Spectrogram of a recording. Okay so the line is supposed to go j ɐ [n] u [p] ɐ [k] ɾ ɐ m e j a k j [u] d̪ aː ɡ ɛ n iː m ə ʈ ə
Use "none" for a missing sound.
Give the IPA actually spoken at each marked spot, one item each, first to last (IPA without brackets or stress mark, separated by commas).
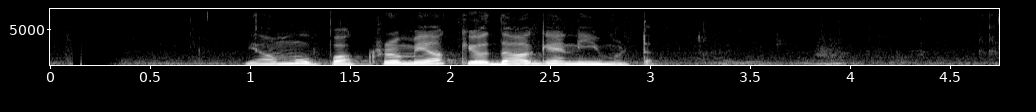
m, p, k, o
